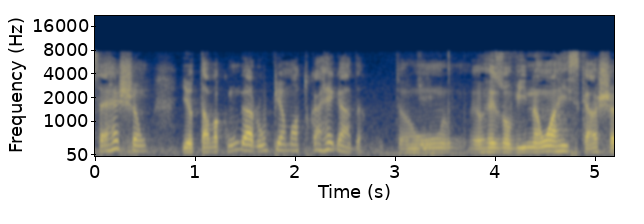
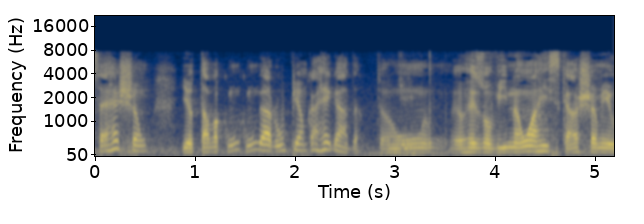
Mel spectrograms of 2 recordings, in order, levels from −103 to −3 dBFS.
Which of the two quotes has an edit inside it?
second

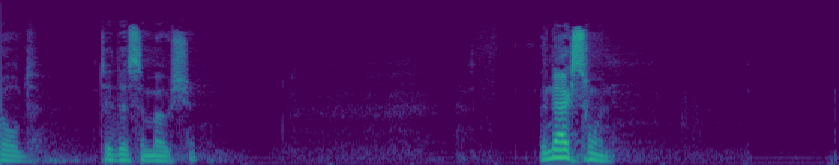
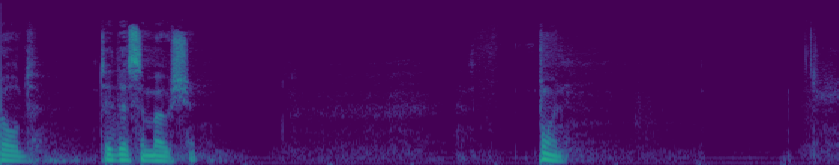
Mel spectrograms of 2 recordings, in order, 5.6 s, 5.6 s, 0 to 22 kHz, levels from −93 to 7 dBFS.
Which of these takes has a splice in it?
second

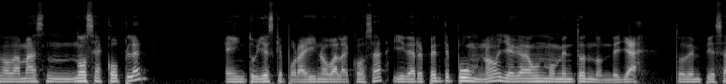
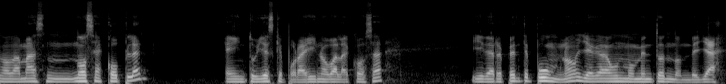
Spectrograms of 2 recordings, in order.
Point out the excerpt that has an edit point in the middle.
first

